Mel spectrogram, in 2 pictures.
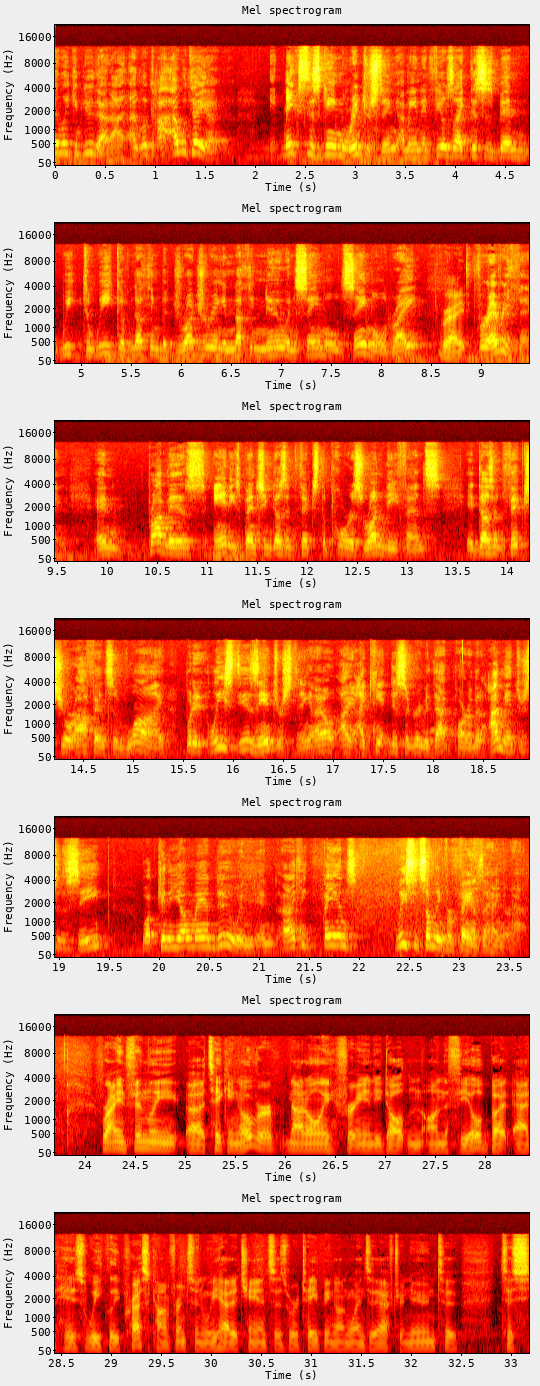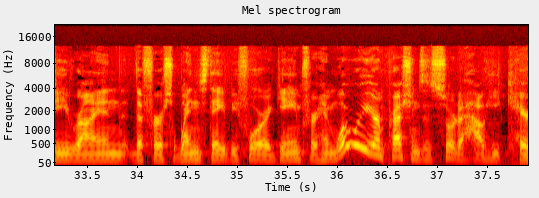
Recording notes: inside the locker room at Paul Brown Stadium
